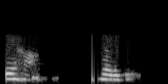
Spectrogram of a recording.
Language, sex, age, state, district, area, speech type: Sindhi, female, 18-30, Gujarat, Surat, urban, conversation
